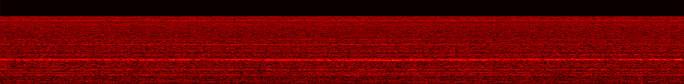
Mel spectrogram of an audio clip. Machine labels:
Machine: fan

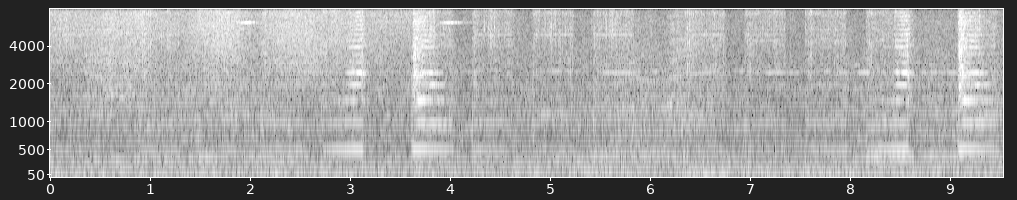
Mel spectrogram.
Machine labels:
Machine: slide rail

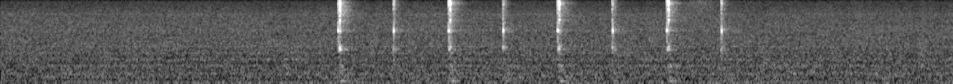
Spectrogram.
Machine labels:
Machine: valve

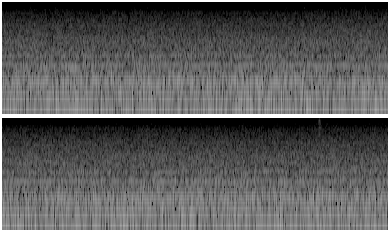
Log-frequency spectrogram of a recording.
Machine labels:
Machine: slide rail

